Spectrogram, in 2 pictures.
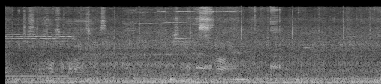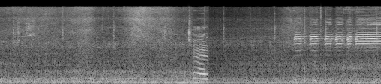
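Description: Steady engine and road noise inside a moving car's cabin, with muffled voices and short high beeping tones near the start and again near the end.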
